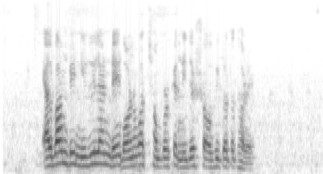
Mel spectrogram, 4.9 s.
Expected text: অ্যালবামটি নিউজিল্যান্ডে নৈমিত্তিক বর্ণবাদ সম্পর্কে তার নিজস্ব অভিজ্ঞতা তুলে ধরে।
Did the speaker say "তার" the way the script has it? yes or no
no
